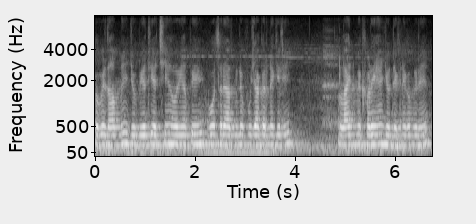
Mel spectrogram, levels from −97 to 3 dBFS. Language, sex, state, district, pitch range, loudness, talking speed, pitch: Hindi, male, Chhattisgarh, Kabirdham, 165-175 Hz, -15 LUFS, 185 wpm, 170 Hz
